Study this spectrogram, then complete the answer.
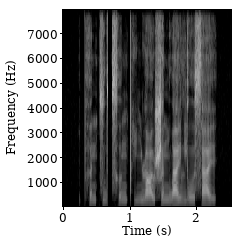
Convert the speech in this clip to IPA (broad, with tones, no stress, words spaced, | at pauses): pʰə˨˩nt͡su˥˨t͡sʰɤ˥˨ŋpʰi˨˦ŋ ɻɑ˨˦ʊ̯ʂə˦nwa˦ɪ̯ljo˦ʊ̯ sa˨˩ɪ̯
